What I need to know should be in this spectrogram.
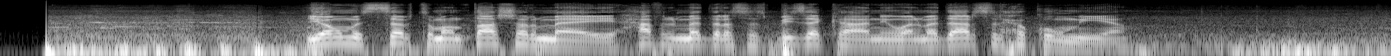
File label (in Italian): appello in arabo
